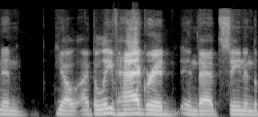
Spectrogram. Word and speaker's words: Hagrid: And then he's and as he's vomiting up slugs in Hagrid with a hard G.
